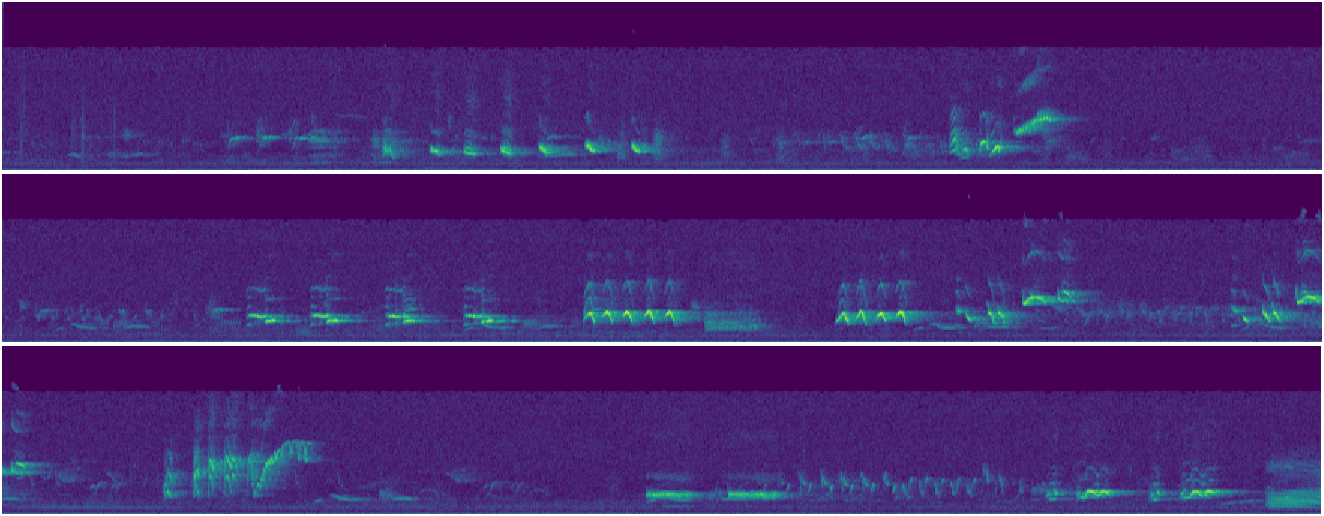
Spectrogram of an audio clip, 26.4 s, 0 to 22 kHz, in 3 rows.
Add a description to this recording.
Song thrush soundscape ... XLR mics in a SASS to Zoom H5 … starts with blackbird … song thrush commences at four minutes … ish … crows at 27 mins … bird call … song … tawny owl … wood pigeon … skylark … pheasant … red-legged partridge … blackbird … robin … crow … wren … dunnock … some background noise ...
